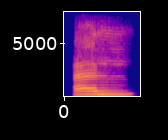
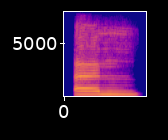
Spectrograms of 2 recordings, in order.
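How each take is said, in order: No difference in how they are said.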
